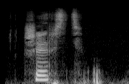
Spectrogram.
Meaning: 1. fur, hair (animal hair or human body hair; contrast волосы and мех) 2. wool (hair of an animal used to make clothing) 3. woollen cloth, worsted, wadding
- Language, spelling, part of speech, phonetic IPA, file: Russian, шерсть, noun, [ʂɛrs⁽ʲ⁾tʲ], Ru-шерсть.ogg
